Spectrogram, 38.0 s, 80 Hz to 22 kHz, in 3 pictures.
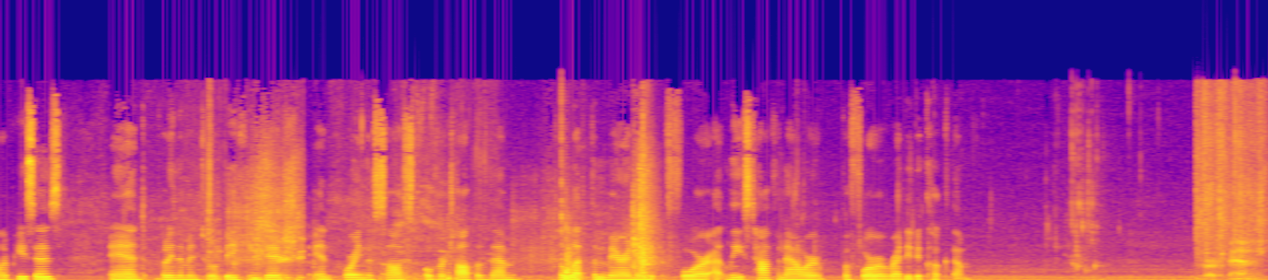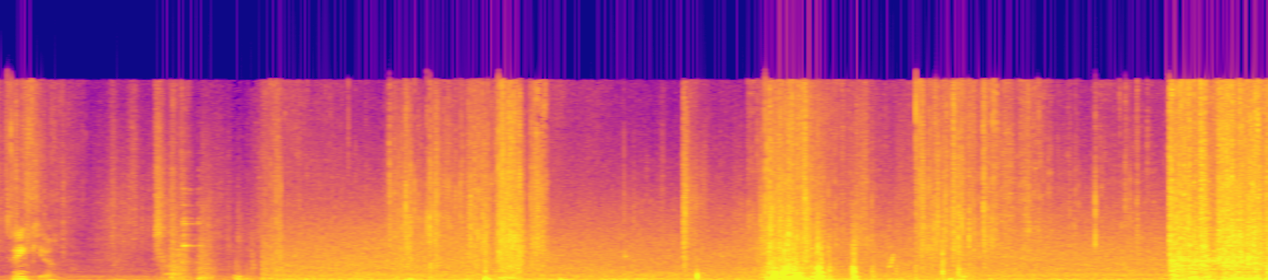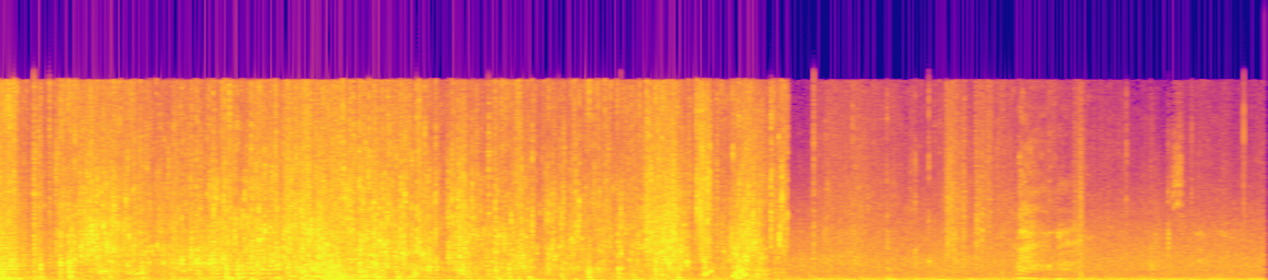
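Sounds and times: liquid splashing and pouring: 24.4s - 33.3s.

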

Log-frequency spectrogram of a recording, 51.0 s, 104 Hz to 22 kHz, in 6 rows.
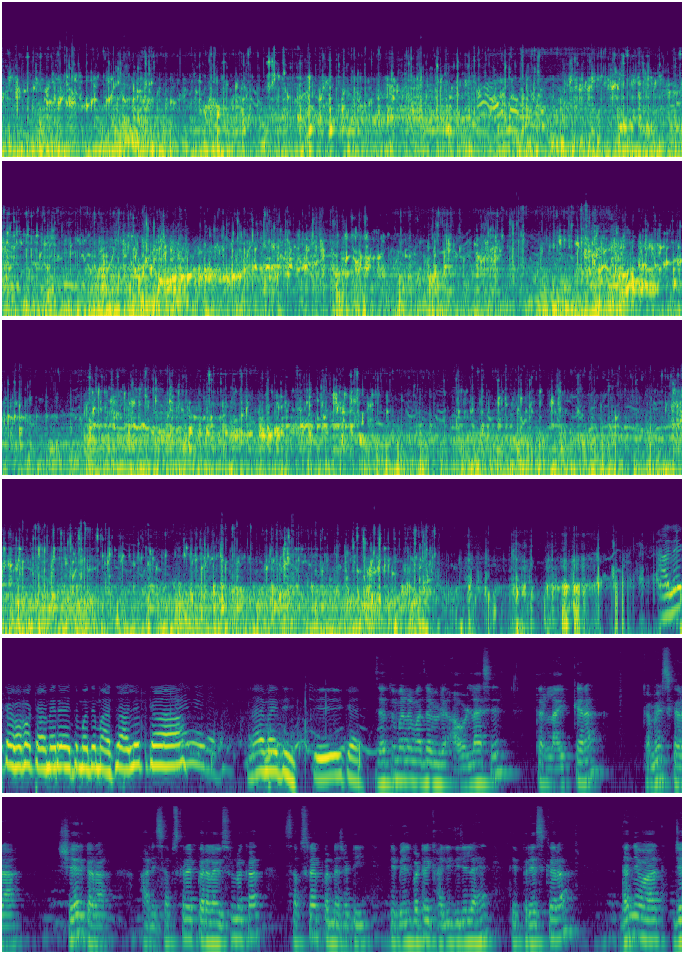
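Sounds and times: muffled underwater stream gurgling: 0.0s - 34.1s.

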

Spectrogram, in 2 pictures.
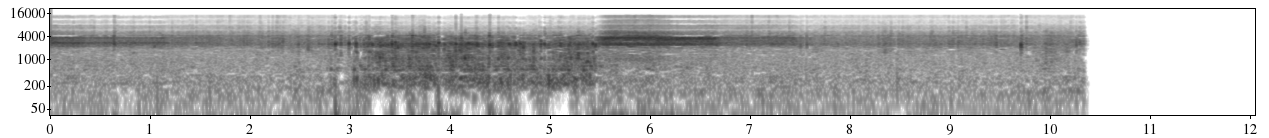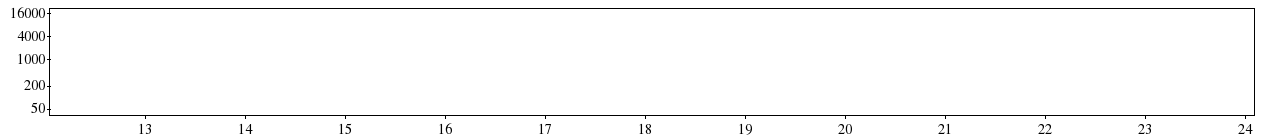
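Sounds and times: underwater hissing rush: 0.0s - 7.9s.

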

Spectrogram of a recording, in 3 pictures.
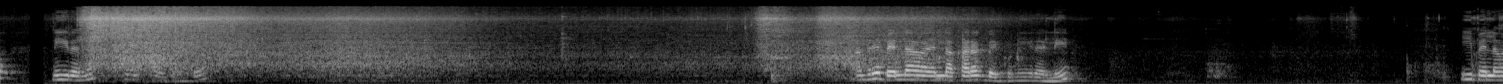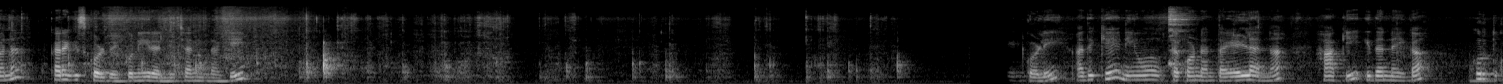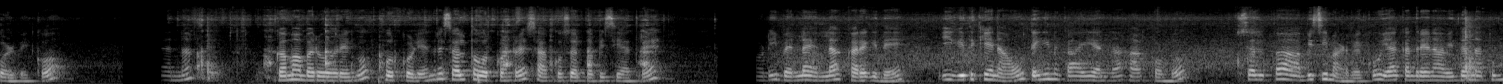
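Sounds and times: water sizzling in a hot pan: 0.6s - 10.7s, 14.7s - 18.9s, 31.7s - 36.8s, 37.6s - 45.0s
wooden spatula scraping metal pan: 12.0s - 12.4s, 13.0s - 24.2s, 26.6s - 27.0s, 31.8s - 36.8s.

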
